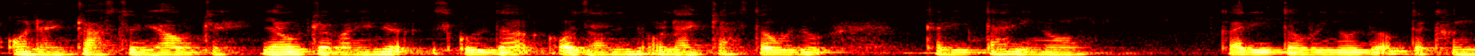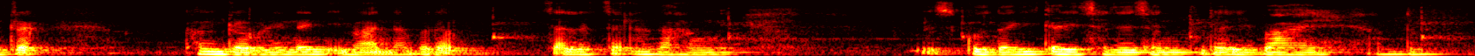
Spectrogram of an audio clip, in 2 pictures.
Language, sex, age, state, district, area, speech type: Manipuri, male, 18-30, Manipur, Thoubal, rural, spontaneous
